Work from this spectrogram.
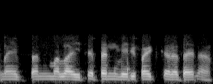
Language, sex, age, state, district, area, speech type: Marathi, male, 60+, Maharashtra, Akola, rural, conversation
